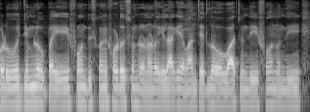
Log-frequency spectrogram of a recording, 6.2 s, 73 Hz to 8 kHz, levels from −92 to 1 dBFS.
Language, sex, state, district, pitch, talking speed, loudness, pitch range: Telugu, male, Andhra Pradesh, Guntur, 100 Hz, 145 wpm, -20 LUFS, 95-105 Hz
